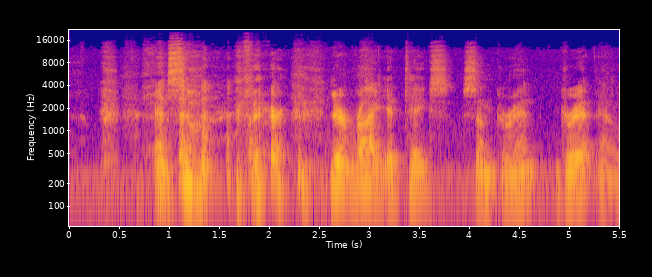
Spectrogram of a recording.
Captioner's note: laughing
